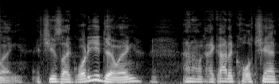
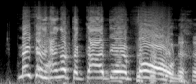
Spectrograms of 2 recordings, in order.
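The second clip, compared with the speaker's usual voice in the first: very high, shrill, loud screeching scream; 6 dB louder than usual. Retelling a woman screaming in the background of a phone call, retelling someone screaming. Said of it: "So she's screaming".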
